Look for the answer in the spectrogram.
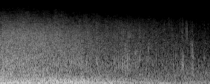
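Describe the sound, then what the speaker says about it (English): An exploding barrel in the video game Dark Souls 2 bursts with a loud, close boom that rumbles heavily and then decays into a fading roar, with no voices. "Now check out the sound of an exploding barrel."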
